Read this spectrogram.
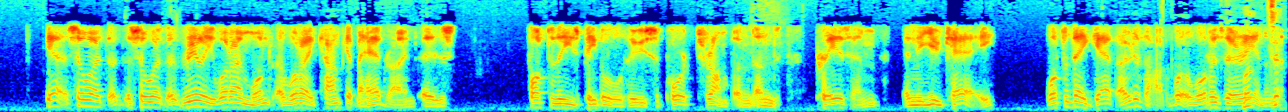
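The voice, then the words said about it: Charming regional accent. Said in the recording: “in a charming accent.”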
